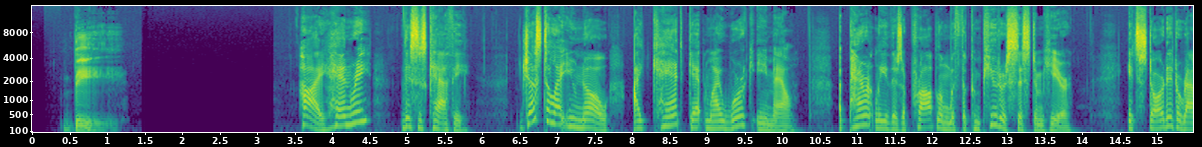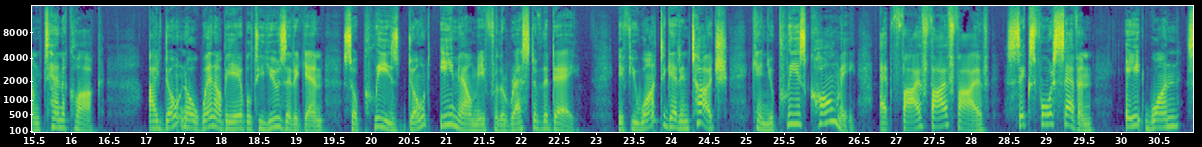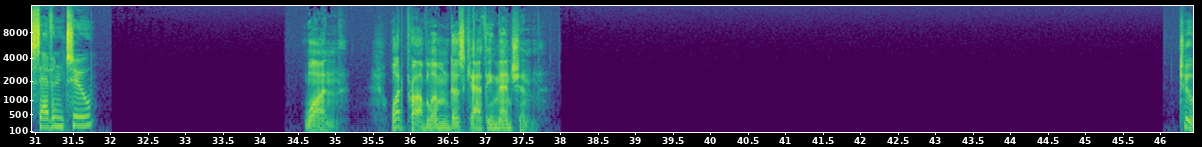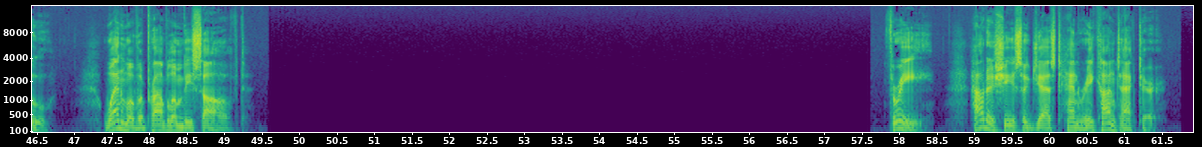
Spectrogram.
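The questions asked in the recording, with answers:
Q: What problem does Kathy mention?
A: She can't get her work email because of a computer system problem

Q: When will the problem be solved?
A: She doesn't know

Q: How does she suggest Henry contact her?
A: By phoning her at 555-647-8172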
